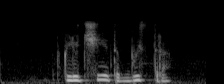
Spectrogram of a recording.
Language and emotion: Russian, angry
